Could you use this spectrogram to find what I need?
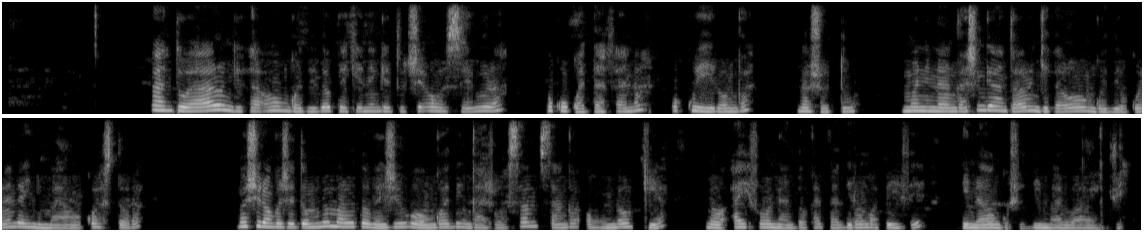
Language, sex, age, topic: Oshiwambo, female, 18-24, finance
